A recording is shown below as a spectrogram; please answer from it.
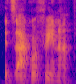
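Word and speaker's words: Awkwafina: Not spelled like the water, but it's Aquafina.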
